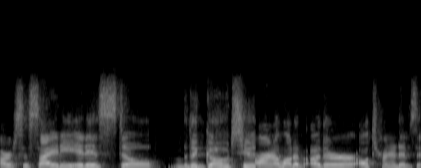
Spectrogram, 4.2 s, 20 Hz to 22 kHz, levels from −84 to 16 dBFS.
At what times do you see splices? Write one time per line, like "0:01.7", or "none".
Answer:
0:01.6
0:02.5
